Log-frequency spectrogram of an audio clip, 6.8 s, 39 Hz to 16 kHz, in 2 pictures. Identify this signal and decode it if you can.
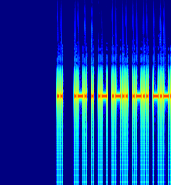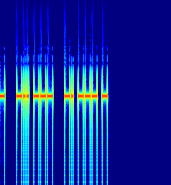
Morse code, heard as a keyed tone, about 34 wpm, 700 Hz. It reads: I REALLY DO NOT
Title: Sets of 4 Words 35wpm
